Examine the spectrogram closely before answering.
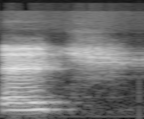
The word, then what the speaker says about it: Halfpenny: There's no T in it. I know. That's why it's not halfpenny. It's halfpenny. Spell it phonetically. Hotel, Alpha, Papa, Echo, November, Yankee. No, spell how you're pronouncing it. Halfpenny. So you're not saying hate me, you're saying halfpenny. In effect, yes, halfpenny. So you're saying Hapeny. Pretty much, yeah. It's a close approximation.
